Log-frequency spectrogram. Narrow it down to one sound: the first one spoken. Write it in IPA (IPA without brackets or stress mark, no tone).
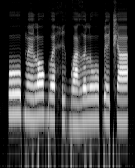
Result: oː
